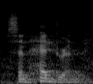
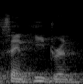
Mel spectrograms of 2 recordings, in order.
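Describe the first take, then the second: First: The E vowel is said short. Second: The E vowel is said long. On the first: This is closer to how it was said in Hebrew. "the E is not necessarily long in the Hebrew pronunciation" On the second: This is the usual English way of saying it. "we pronounce it Sanhedrin"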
